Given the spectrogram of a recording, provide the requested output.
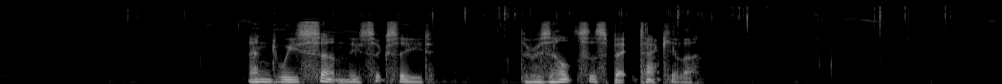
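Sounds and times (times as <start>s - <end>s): faint crackling of burning: 0.0s - 10.0s.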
